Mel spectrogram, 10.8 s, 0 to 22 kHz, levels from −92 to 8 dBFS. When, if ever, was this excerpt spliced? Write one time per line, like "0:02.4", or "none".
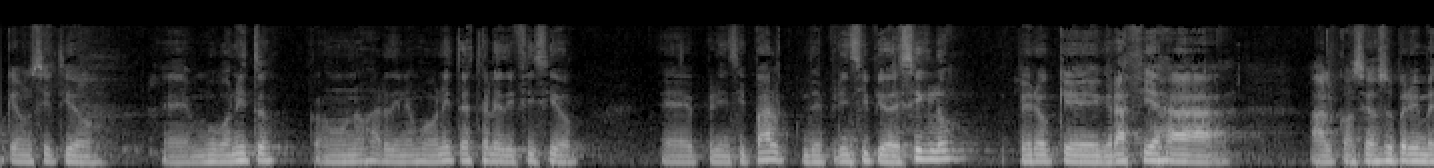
0:05.9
